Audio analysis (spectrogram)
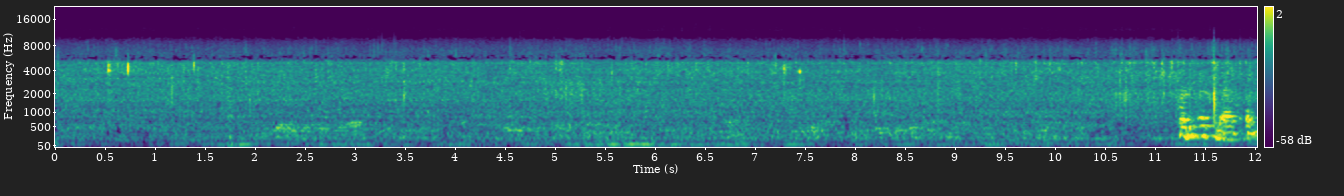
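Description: Fish sizzles and fries in a masala coating with oil in a hot pan, a steady hiss running throughout at moderate loudness with a few brief crackles, fuller bubbling near the end.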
